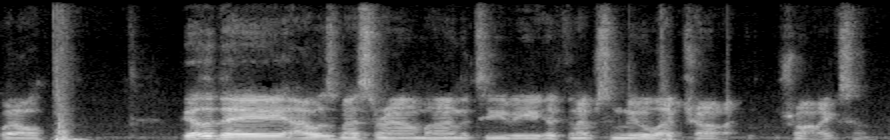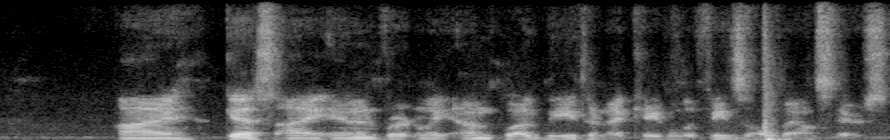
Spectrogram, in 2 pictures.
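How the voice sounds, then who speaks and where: Speaking with a plain, everyday voice, a man of fairly low pitch moves at a fairly quick pace with fairly even intonation and big swings in loudness. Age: 60s. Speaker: pinball tournament streamer. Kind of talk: casual live stream chat. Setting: live stream.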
